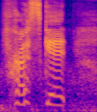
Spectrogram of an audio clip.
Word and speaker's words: Prescott: and yes I know the locals pronounce it press kit but I grew up on prescott lane and Huntington Beach California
